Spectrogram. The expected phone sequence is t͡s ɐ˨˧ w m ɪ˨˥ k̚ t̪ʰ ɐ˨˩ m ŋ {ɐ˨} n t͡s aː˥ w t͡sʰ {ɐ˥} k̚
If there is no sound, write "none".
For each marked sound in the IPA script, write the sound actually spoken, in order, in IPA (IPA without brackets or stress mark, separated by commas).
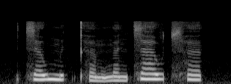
ɐ˨, ɐ˥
